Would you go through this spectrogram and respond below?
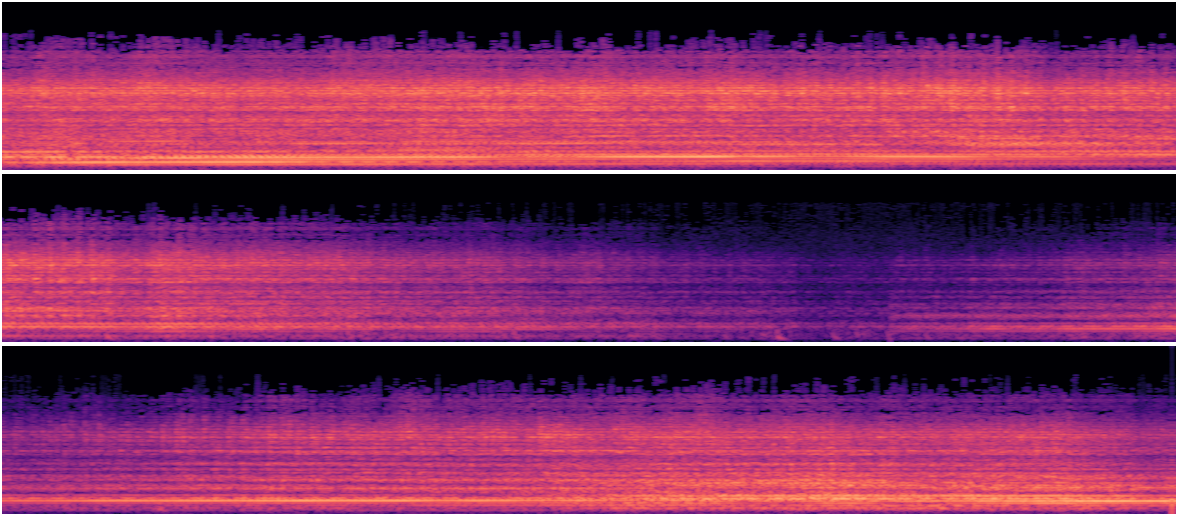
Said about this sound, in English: Bring the copter closer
